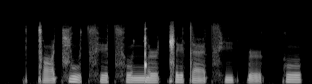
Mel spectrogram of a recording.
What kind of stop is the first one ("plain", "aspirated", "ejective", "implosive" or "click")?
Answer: click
